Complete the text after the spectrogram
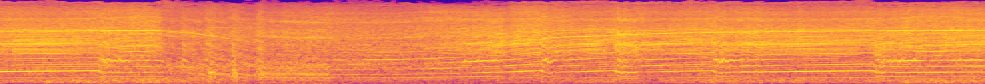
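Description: A racing car's gears shift with sharp clicks.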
